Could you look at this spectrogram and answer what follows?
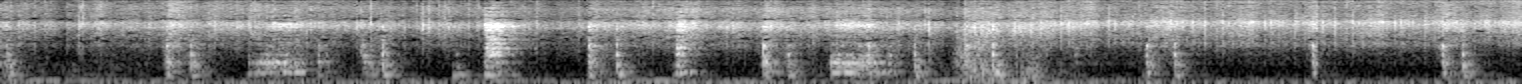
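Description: Grated coconut dry-roasting in a pan for sukkha chicken masala, a soft steady sizzle with repeated scraping strokes of a spatula at a regular pace, close and moderately quiet.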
